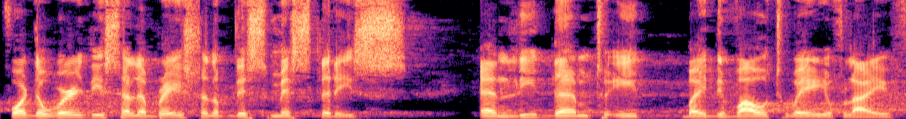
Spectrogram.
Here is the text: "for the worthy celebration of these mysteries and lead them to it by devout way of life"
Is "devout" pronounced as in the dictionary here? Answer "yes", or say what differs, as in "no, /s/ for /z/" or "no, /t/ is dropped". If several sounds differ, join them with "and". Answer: yes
